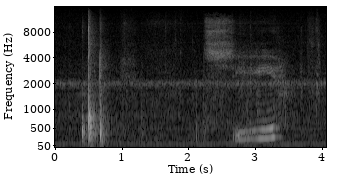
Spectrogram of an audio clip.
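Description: Handling of a cardboard album case and photobook: two sharp clacks about half a second in, a brief papery rustle a little after two seconds, then a short murmured voice sound.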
